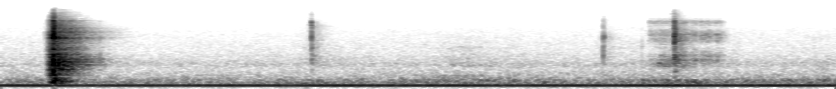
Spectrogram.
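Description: Humira autoinjector pen firing: a sharp spring-loaded click about a quarter second in as the injection starts. Faint ticks and a brief soft rush of noise follow near the end.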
